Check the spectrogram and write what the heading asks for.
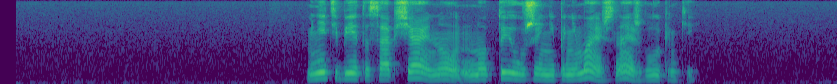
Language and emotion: Russian, neutral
